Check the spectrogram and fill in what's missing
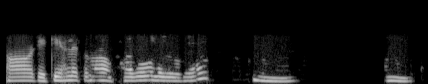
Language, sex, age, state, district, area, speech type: Assamese, female, 45-60, Assam, Dibrugarh, rural, conversation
